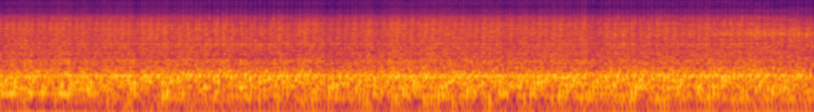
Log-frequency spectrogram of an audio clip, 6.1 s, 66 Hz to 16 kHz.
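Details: 1971 Johnson 20 hp outboard after fitting smaller high-speed jet and readjusting carburetor: steady even buzzing idle, no surging or stumbling, smooth and settled; earlier idle was too fast but smooth.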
